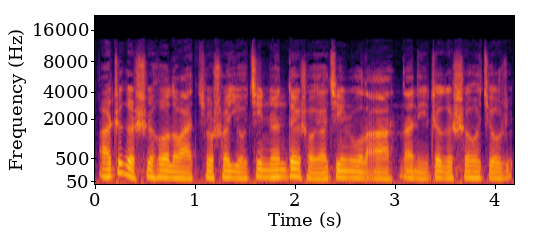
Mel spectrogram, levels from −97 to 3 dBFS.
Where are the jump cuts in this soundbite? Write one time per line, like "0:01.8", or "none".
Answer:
none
